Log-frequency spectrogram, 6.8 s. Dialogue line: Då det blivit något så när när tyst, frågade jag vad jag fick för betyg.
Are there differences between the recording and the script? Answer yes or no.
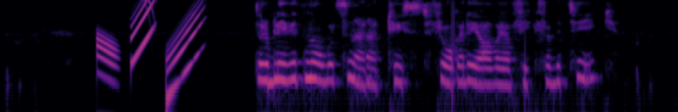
no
